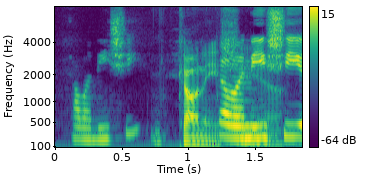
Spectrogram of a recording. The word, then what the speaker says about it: Kawanishi: But my feelings on Kawanashi is like they're all over the place all throughout this. My first note is Kawanashi is a snake. Is that how they say his name? Kawanishi yeah.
